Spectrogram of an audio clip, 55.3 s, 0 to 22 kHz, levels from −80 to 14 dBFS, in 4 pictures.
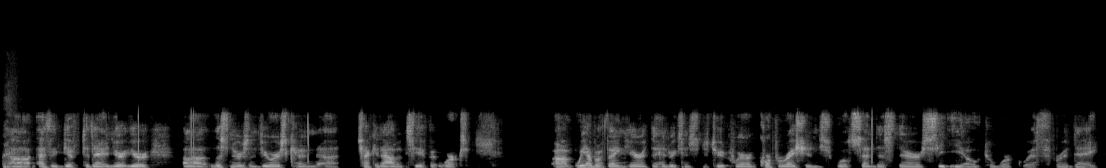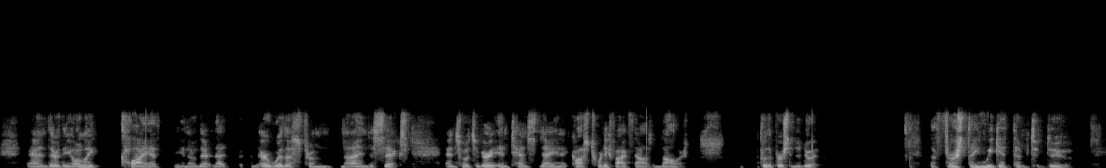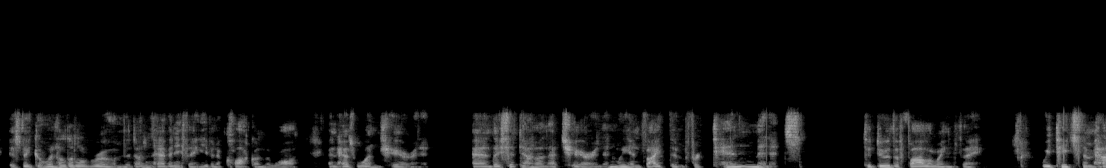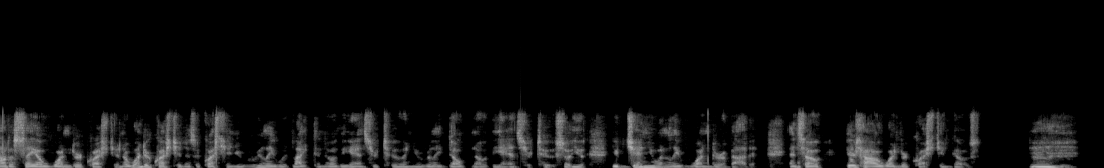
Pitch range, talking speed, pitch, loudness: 130-185 Hz, 195 wpm, 145 Hz, -25 LUFS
